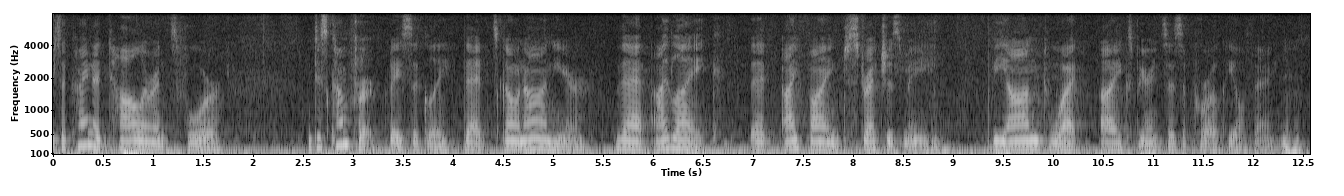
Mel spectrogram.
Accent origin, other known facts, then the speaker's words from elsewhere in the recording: New Jersey, United States; I grew up in Jersey and was formed by two things, my parents' deli and yearly trips to either the Met, MoMA, or the Whitney.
